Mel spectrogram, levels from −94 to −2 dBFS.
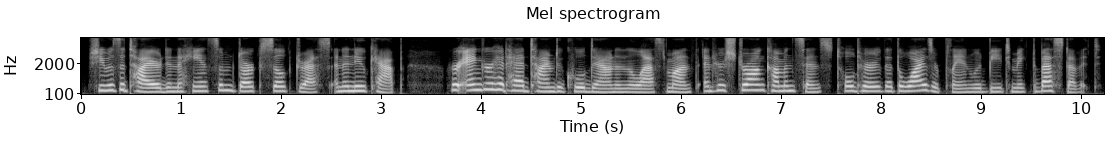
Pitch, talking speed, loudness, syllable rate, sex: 230 Hz, 260 wpm, -20 LUFS, 5.5 syllables/s, female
